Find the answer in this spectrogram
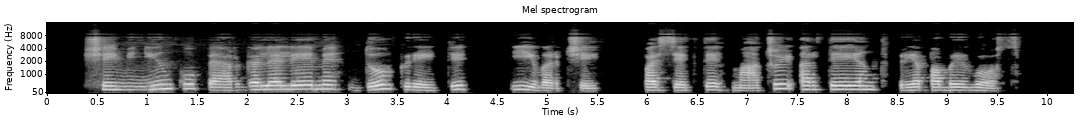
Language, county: Lithuanian, Telšiai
